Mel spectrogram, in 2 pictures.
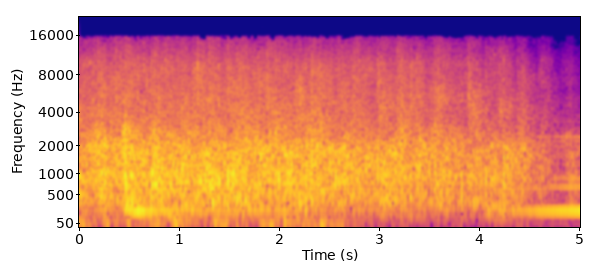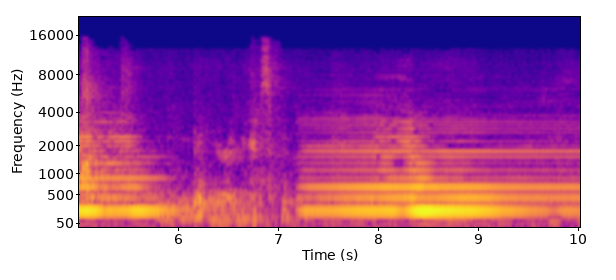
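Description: Audience applause that dies away over about five seconds while one cello holds a steady low note; then, about seven seconds in, several cellos sound long sustained notes together.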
